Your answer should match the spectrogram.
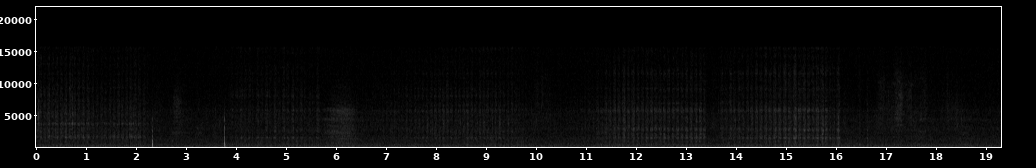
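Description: Very faint scratching of a graphite pencil shading on paper, coming and going in strokes, with two short sharp clicks a couple of seconds in.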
